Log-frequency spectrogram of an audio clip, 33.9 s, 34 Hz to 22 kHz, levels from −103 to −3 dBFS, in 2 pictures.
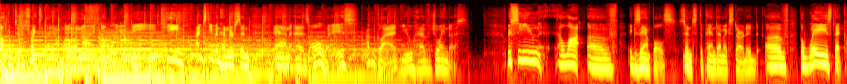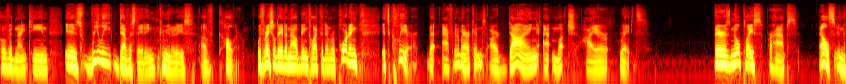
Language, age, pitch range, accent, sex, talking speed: English, 30-49, 105-140 Hz, American, male, 120 wpm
